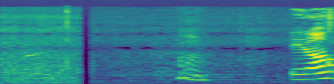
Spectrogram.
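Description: A teenage girl speaks into a phone.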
